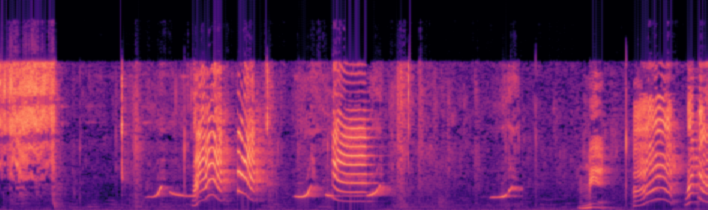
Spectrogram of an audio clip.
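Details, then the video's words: Talking pet parrot imitating words like mummy, papa and sita ram; separate harmonic syllables that sweep up and down, with short pauses and faint household noise. "Parrot talking mummypapa 🥰parrot talking sitaram 🙏parrottalkingmithu"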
